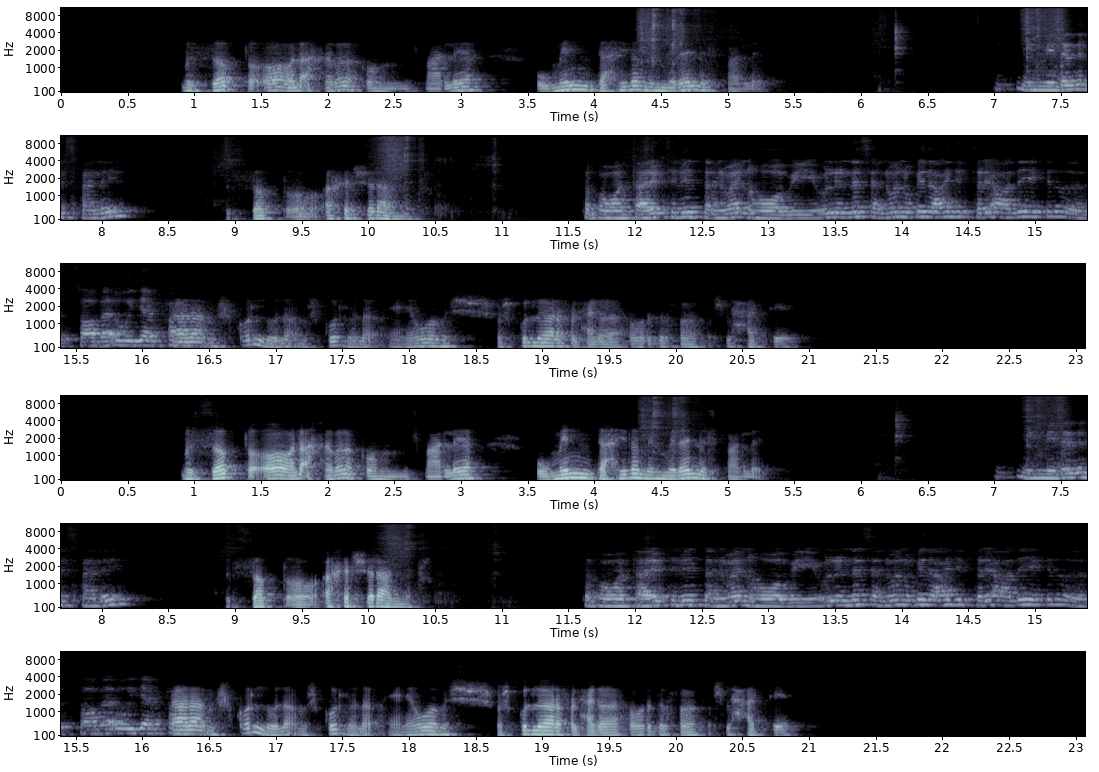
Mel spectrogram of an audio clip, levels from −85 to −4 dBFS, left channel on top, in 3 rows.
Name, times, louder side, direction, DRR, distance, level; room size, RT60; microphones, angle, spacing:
voice 1, 0.9-3.1 3.6-5.2 9.1-10.3 16.2-20.9, right 5 dB, 35° right, 0.3 m, -32 dB
sound 1, 4.3-5.4 6.0-6.4 6.9-7.0 7.2-7.8 8.1-8.2 8.8-9.1 10.0-11.1 11.9-12.2, left 6 dB, 80° left, 0.7 m, -51 dB
voice 2, 7.0-8.2 11.6-16.4, equal, 35° left, 0.9 m, -37 dB
5.1 x 3.2 x 2.8 m
head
